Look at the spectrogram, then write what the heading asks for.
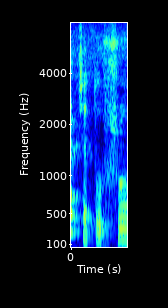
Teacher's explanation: रा के बाद सा आया है, इसीलिए इसको मूर्धनी सा हुआ है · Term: मूर्धनी शकार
